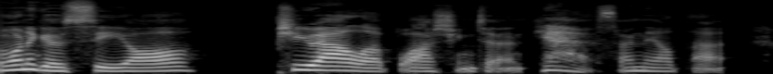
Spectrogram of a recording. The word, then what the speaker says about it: Puyallup: When I'm not listening to PATW, I'm slanging shears at Style Bar Salon and Puyallup. Did I say it right? Yeah, now that Puyallup, Washington, or jamming out with my cover band 90s Rewind.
